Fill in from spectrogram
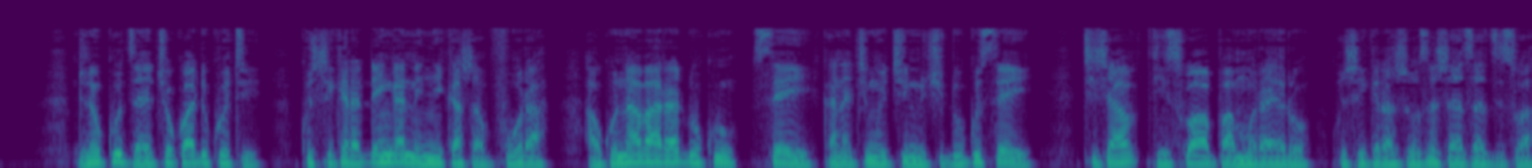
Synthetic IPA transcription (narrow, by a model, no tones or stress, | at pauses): ndino̞kuːd͡zait͡ʃo̞kwaɗikuːti | kuʂikiɾaɗe̞ŋɡane̞ɲikaʐap͡fuːɾa | ɦakunaʋaɾaɗukuse̞ikanat͡ʃimwe̞t͡ʃin̤ut͡ʃiɗuk̬use̞i | t͡ʃit͡ʃaviswapamuɾaiɾo̞kuʂik̬iɾaʐo̞s̬e̞ʐazad͡ziːswa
